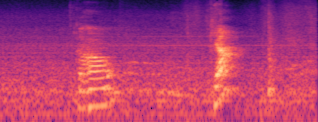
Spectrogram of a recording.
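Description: A young man speaks into a phone nearby.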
